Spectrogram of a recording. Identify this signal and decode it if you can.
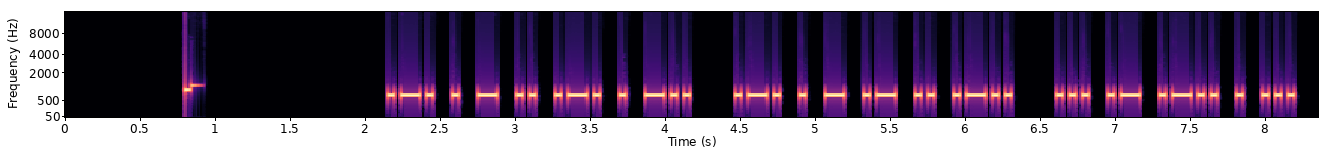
Morse code, heard as a keyed tone, about 28 wpm, 700 Hz. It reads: RETIRED RETAIL SALES
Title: Practice QSO - Exchange 3 - More Info - 28wpm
